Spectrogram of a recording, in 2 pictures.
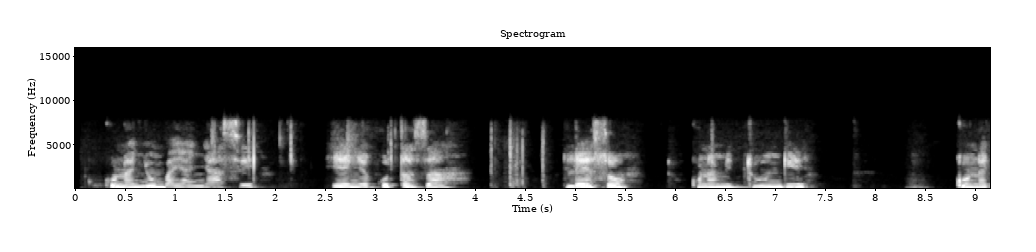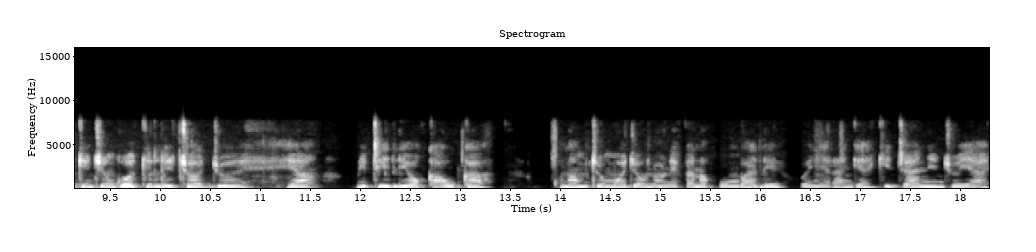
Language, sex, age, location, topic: Swahili, female, 18-24, Nakuru, health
